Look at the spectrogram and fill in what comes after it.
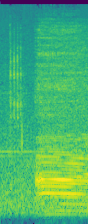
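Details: Suction machine tested with water before oral suctioning in a training demonstration: a few clicks, then a steady whistling hiss of suction drawing water through the tubing.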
